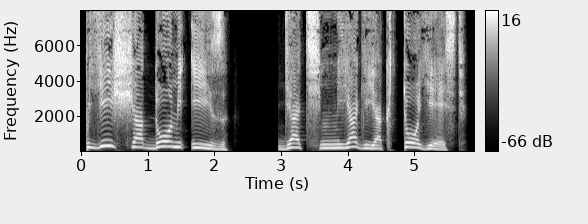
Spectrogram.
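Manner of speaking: slow, halting elf translator. Acted. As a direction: reach for foreign words slowly. Elf translator, broken speech.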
